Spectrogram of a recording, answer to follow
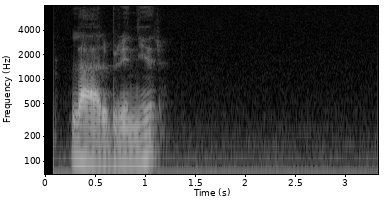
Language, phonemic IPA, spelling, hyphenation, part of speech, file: Norwegian Bokmål, /læːrbrʏnjə/, lærbrynjer, lær‧bryn‧jer, noun, Nb-lærbrynjer.ogg
- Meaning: indefinite plural of lærbrynje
